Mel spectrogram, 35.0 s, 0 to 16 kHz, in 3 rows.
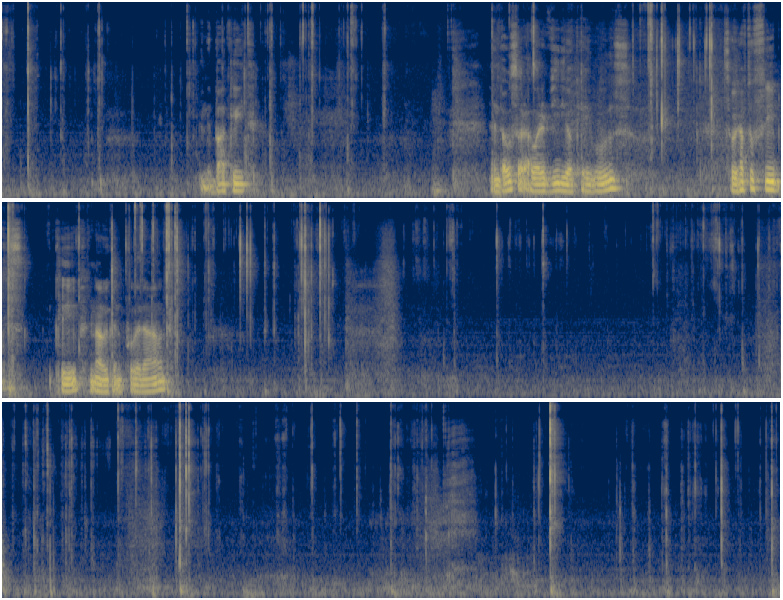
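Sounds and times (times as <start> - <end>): hands working inside laptop: 22.3 - 35.0.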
